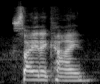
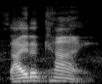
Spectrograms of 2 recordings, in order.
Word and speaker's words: cytokine: graduate research in and helped me with this pronunciation cytokine cytokine okay yes cytokine are the chemicals that the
